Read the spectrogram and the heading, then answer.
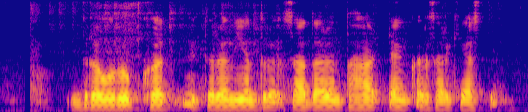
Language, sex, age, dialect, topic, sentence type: Marathi, male, 25-30, Standard Marathi, agriculture, statement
